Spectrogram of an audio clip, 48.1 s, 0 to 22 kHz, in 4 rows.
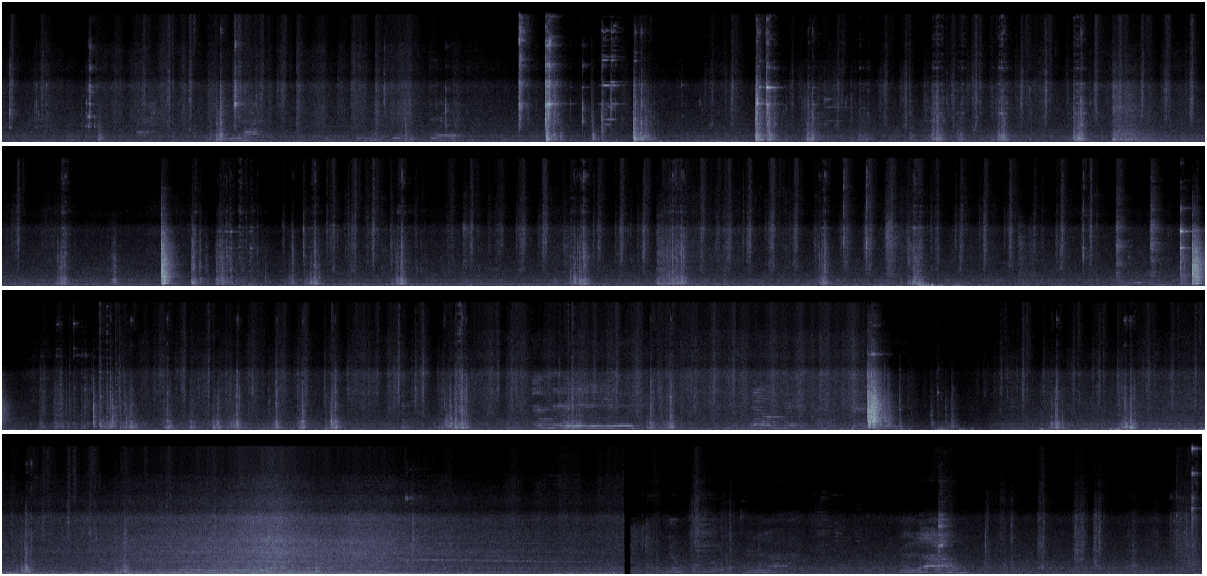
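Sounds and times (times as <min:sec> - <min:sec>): metal tools clinking and knocking: 0:00.0 - 0:01.1, 0:05.2 - 0:06.6, 0:07.2 - 0:11.0, 0:23.2 - 0:27.5.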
